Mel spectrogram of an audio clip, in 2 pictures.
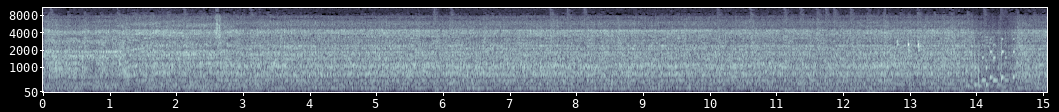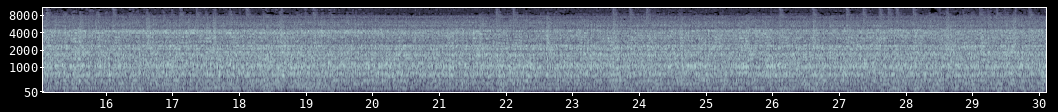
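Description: Portable butane gas torch burning with a steady, unbroken hiss while its flame heats a copper refrigerant pipe joint on an air-conditioner compressor.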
